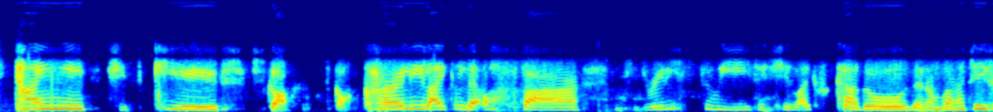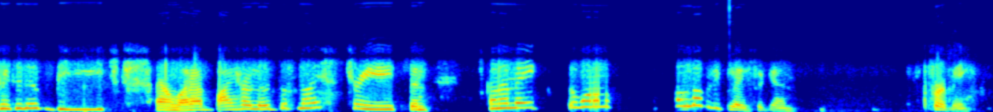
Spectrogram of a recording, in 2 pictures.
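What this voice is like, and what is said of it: Excited speech with shifting mixed accents. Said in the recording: “when you get really excited about something, your accent switches between like four different accents ... now you're from Ireland. Oh, now you're from Italy. Oh, yeah, you sound like you might be from Morocco”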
